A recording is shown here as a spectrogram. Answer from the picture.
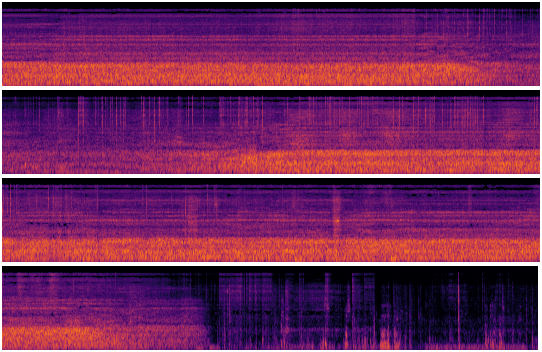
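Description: Handheld gas torch burning steadily as its flame heats a copper pipe joint. The sound drops away for a few seconds about a quarter of the way in, comes back, and dies out a few seconds before the end.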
